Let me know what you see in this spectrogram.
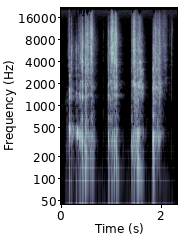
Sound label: jar glass plastic close slow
